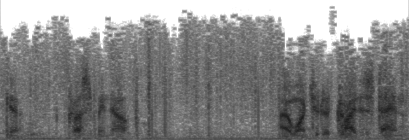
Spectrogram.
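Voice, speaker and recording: An actor playing a calm, commanding unseen rescuer in a 1930s radio drama, speaking with measured, reassuring authority. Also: male voice, deep voice, close to an everyday voice. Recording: noisy, muffled 1930s radio recording.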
